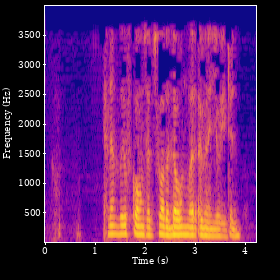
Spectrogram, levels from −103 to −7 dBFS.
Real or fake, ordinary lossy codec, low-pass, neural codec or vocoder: fake; MP3, 16 kbps; 3.6 kHz; codec, 16 kHz in and 24 kHz out, 0.6 kbps, FocalCodec, streaming, 2048 codes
